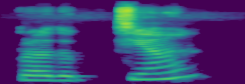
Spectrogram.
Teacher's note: Recuerda la T antes de más de una vocal. Suena como una TS, producción.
